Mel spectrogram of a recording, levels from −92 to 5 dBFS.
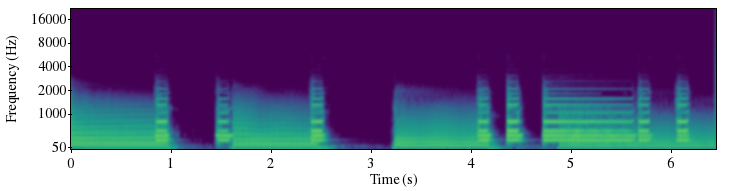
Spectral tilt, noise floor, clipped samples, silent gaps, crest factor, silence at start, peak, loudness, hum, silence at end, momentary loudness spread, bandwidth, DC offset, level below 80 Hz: -14.5 dB/octave; -65 dBFS; under 0.1%; none; 14 dB; 0 s; -4 dBFS; -19 LUFS; none; 0 s; 6 LU; 2.8 kHz; under 0.1%; -38 dBFS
